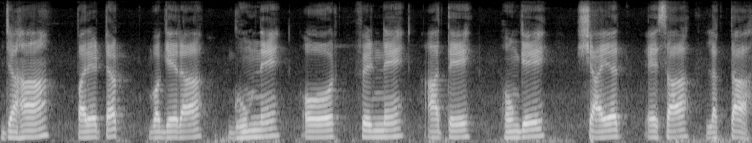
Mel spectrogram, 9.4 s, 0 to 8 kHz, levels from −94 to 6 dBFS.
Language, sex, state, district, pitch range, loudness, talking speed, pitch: Hindi, female, Madhya Pradesh, Dhar, 125-140 Hz, -15 LUFS, 70 wpm, 130 Hz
